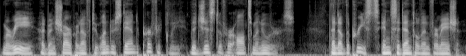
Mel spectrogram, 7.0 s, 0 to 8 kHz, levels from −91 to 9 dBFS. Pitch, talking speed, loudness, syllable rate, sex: 110 Hz, 180 wpm, -17 LUFS, 5.8 syllables/s, male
